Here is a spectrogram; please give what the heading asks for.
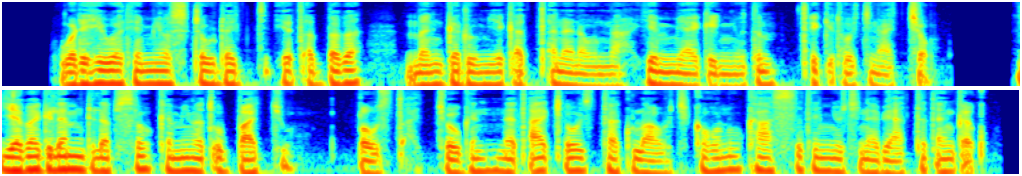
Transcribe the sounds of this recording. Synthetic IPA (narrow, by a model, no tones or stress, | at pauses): wʔɔd̪əɦiwɔt̪jɛmːiwɔsd̪əwd̪əd͡ʒjɛt̪ʼəbːəβə | məŋɡəd̪omjɛkʼət̪ʼːənənəwɨnːajɛmːijaɡəɲːut̪ʰɨmt̪ʼɨkʼit̪ʰo̞t͡ʃːnat͡ʃːɛw | jɛβəɡləmd̪ɨləβsəwkʰəmːimət̪ʼubːat͡ʃːɛ | b̥əwʊst̪ʼat͡ʃːɛwɡɨnːət̪ʼakʼewot͡ʃːt̪ʰəklawo̞t͡ʃːkʰəho̞nukʰəasːɨt̪ʰəɲːo̞t͡ʃːnəβjat̪ʰːət̪ʼəŋkʼəkʼu̥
